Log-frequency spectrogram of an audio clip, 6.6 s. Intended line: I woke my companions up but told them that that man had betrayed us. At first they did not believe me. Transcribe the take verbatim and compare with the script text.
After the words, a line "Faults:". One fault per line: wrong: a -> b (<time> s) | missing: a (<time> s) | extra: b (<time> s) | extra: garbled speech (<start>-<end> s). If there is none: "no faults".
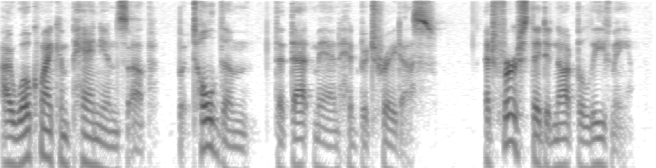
I woke my companions up but told them that that man had betrayed us. At first they did not believe me.
Faults:
no faults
